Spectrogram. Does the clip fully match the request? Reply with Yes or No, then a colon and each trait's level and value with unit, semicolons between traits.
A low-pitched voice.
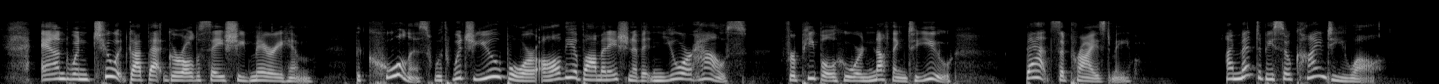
No: high, 205 Hz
